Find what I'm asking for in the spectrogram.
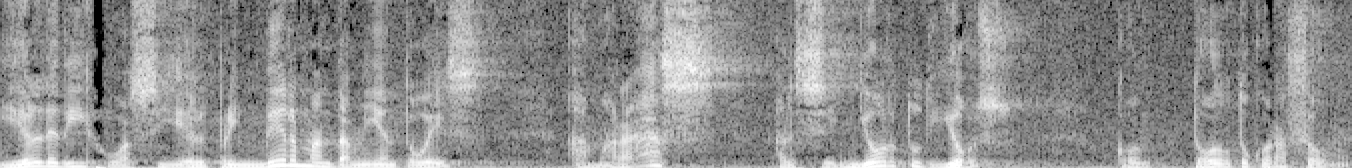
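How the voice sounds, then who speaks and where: A man's somewhat breathy, medium-pitched voice at a very slow pace, with lively intonation and audible room echo. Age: 80s+. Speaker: preacher. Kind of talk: sermon.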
